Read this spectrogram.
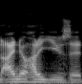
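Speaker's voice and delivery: ordinary delivery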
